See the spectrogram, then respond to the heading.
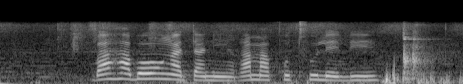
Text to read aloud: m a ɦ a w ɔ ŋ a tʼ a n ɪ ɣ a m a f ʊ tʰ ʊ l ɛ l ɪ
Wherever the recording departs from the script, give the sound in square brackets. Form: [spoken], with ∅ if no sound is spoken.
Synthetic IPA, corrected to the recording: [b] a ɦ a [b] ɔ ŋ a tʼ a n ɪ ɣ a m a f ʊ tʰ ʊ l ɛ l ɪ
